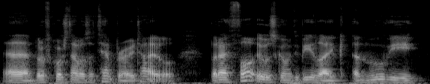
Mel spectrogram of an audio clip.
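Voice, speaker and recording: A man with a very low voice and clear vocal fry talks through his material as a video host. His delivery is casual and unscripted, halting as he searches for words and rambling with small qualifications. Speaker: video host reviewing games and adaptations.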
